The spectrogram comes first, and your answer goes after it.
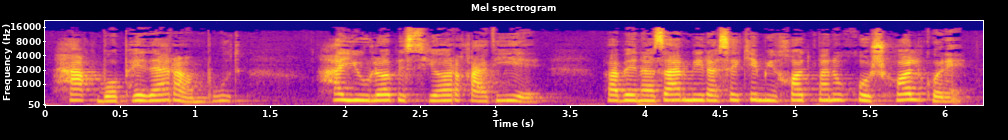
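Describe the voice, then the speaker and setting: A woman reading as a gentle young heroine. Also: a little high, fairly even intonation, close to an everyday voice. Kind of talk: audiobook storytelling.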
